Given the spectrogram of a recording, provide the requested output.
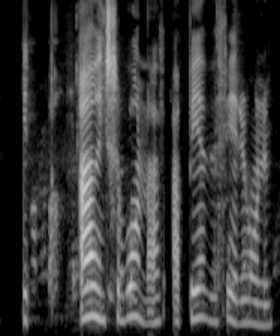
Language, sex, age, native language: Icelandic, female, 13, Icelandic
